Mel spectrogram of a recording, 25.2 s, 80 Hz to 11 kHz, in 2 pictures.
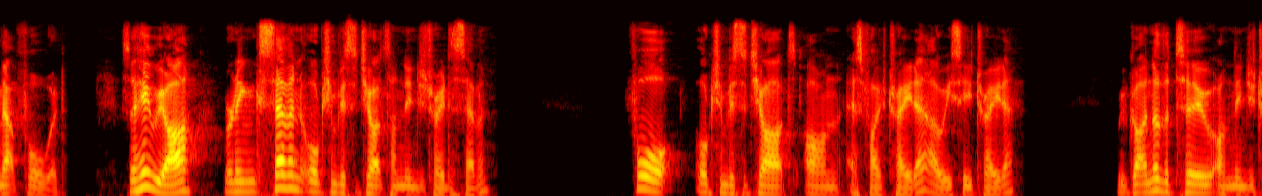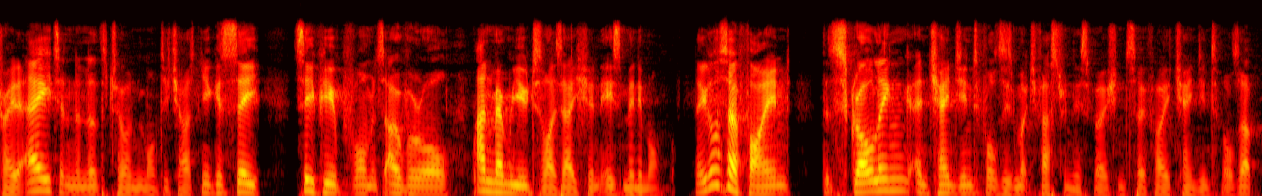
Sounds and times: Speech: 0:00.0 - 0:00.6, 0:01.2 - 0:05.0, 0:06.3 - 0:10.2, 0:11.2 - 0:25.2.

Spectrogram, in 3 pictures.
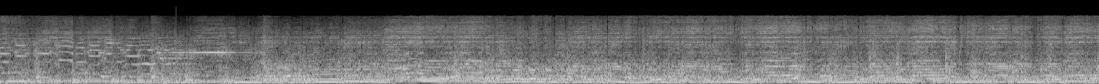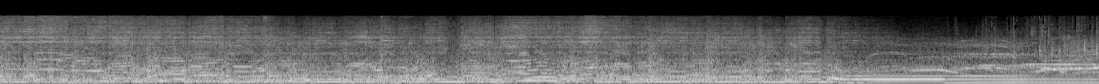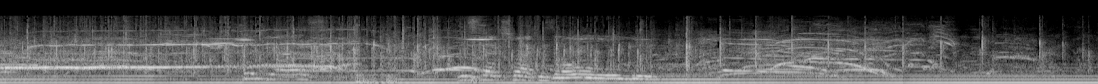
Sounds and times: Speech: 0:26.6 - 0:28.6.

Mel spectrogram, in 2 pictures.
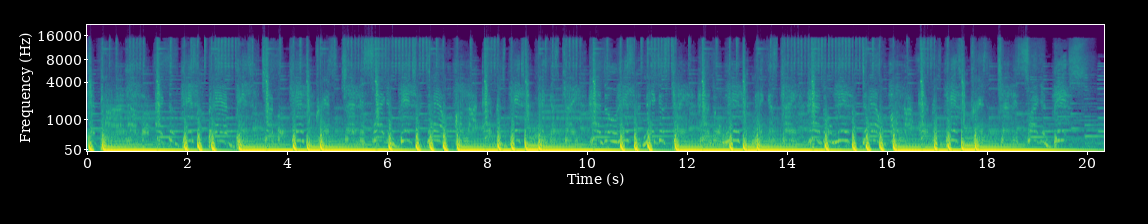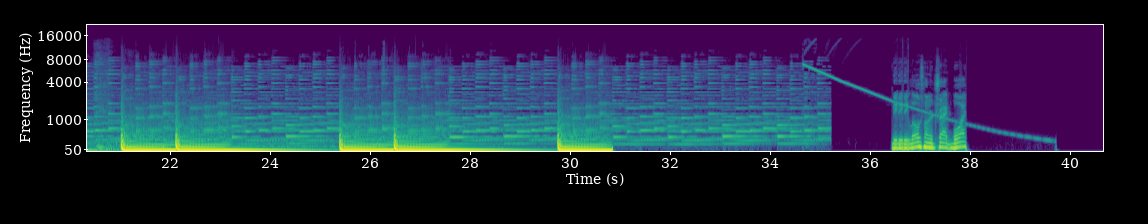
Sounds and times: Music: 0:00.0 - 0:39.7
Speech: 0:36.5 - 0:38.0.

